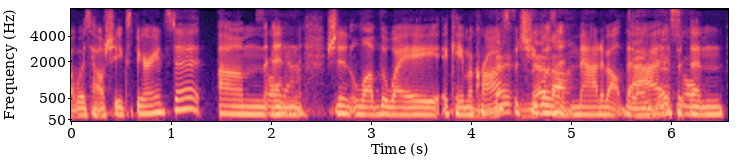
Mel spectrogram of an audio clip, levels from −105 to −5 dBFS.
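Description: The speech shows no technical faults: the signal has passed through a call's microphone processing, which trims away the lowest bass and leaves nothing above 8 kHz, as that path normally does.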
